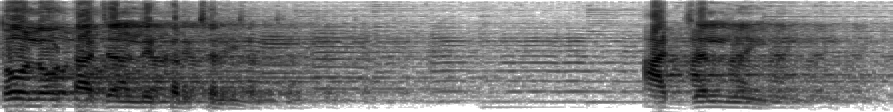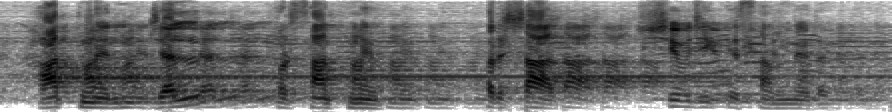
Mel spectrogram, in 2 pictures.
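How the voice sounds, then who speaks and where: A man's voice: medium pitch, slow, pauses often, a bit bright. A man preaching a sermon, telling folksy stories with quoted dialogue and repeating emphatic exhortations. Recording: echoey hall with music behind.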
